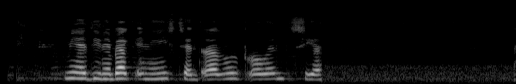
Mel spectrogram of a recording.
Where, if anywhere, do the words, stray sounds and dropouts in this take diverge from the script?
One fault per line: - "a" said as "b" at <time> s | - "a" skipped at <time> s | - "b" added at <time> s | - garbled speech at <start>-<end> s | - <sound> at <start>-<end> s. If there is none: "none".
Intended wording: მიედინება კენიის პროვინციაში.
- "ცენტრალურ" added at 1.8 s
